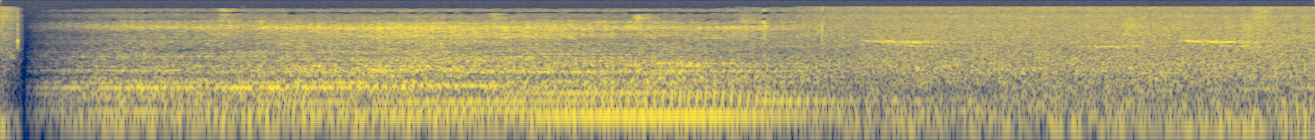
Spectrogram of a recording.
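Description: A motor vehicle's engine hum that swells to its loudest about three seconds in, then fades away, as a vehicle passes.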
